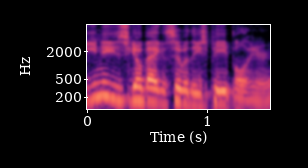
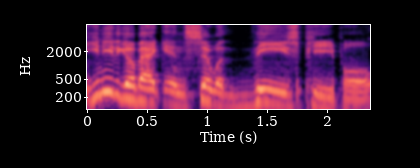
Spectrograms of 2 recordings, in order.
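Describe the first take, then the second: First: "These people" is said plainly, without emphasis. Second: Heavy emphasis falls on "these people."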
